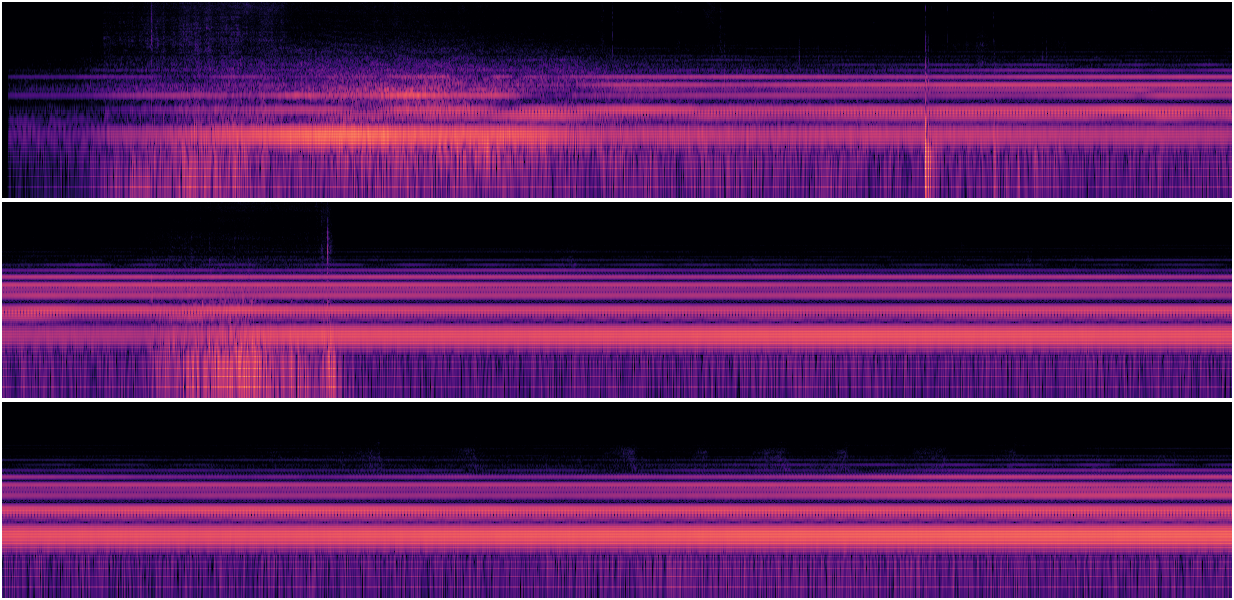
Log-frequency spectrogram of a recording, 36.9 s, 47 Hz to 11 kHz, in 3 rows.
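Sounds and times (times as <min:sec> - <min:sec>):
boat horn chord: 0:00.1 - 0:36.9
rushing hiss: 0:00.9 - 0:04.6.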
